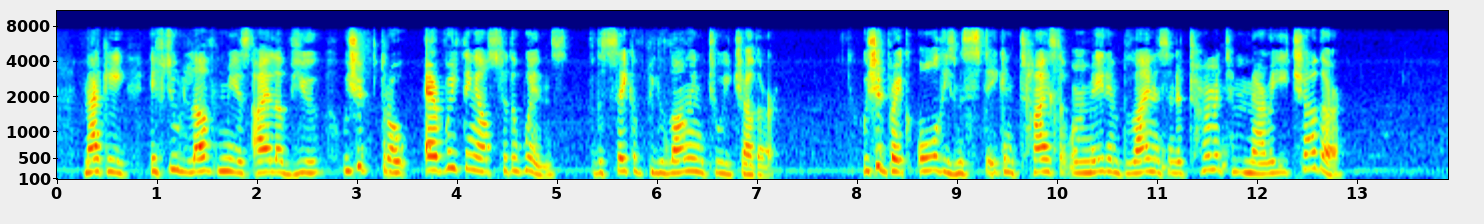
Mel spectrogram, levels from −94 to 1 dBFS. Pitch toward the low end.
No: high, 230 Hz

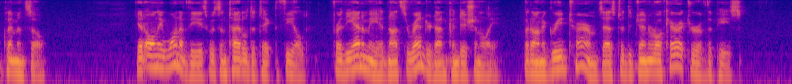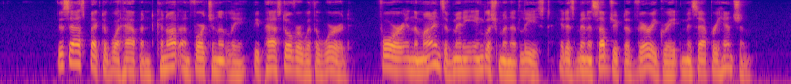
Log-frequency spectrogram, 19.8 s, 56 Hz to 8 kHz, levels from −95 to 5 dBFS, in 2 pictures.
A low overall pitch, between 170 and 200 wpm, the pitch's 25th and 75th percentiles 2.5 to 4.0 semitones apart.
Yes: low, 115 Hz; average, 190 wpm; average, 3.7 semitones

